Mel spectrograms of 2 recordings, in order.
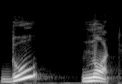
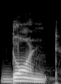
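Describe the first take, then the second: First: It is said as two separate syllables. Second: It is said as one contracted syllable. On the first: "এখানে আমাদের দুটো word আছে" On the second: "এর উচ্চারণটা হয়ে যায় ডন্ট"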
